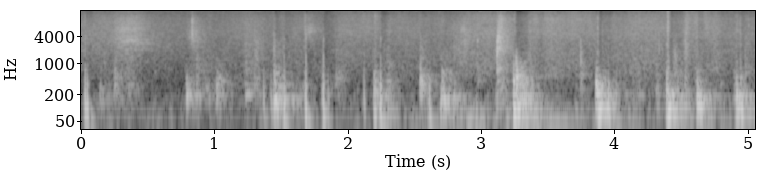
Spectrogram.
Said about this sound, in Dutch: Dan lopen we naar boven. We gaan naar boven, we gaan de trap op.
